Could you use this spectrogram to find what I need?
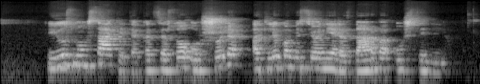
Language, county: Lithuanian, Klaipėda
